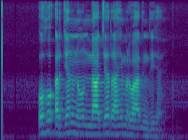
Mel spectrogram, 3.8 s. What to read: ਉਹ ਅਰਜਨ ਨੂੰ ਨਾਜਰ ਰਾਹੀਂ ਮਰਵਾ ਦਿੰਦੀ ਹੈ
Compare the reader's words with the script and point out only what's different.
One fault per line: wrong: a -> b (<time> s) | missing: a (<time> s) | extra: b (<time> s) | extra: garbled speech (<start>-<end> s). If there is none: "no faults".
no faults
